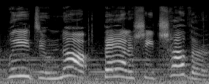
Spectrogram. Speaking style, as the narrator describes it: I cried out

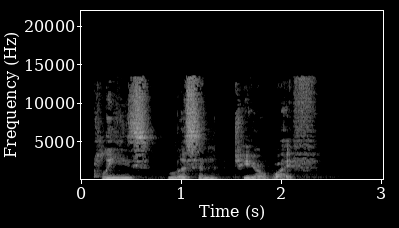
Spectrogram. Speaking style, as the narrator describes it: said Carl quietly

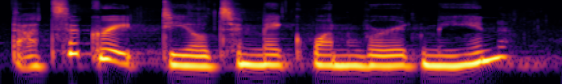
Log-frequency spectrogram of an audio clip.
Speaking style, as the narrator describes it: Alice said in a thoughtful tone

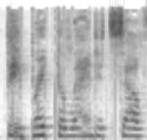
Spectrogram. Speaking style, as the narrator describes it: he hissed, eyes wide

